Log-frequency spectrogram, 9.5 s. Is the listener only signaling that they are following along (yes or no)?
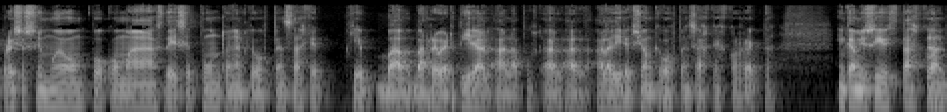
yes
